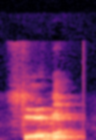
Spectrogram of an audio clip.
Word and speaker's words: formal: It is not formal. You don't pronounce the R. You consider the R as W. Formal.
